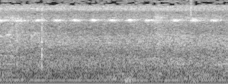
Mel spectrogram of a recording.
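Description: An insect trilling steadily: a high, evenly pulsing tone, faint, over low background hum.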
